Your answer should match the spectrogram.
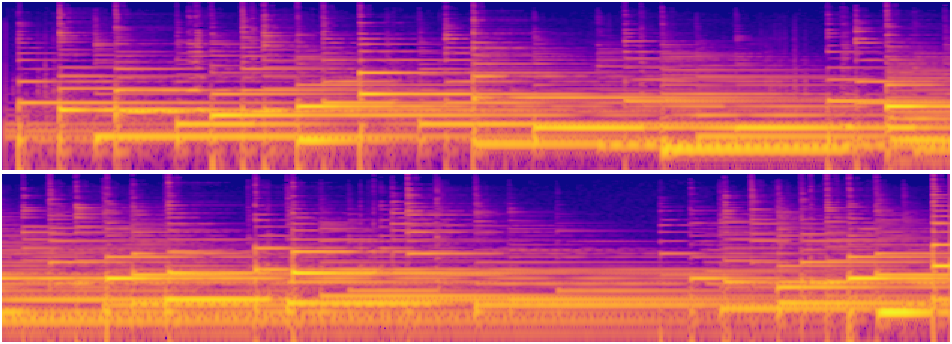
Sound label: Harpist; Toronto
